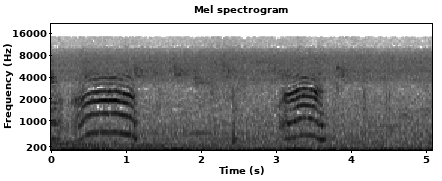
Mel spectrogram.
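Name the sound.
cats meowing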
